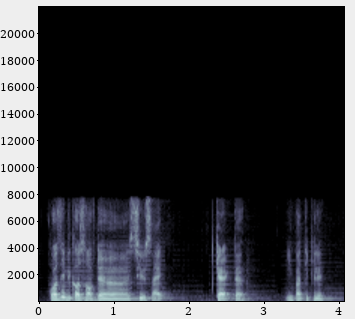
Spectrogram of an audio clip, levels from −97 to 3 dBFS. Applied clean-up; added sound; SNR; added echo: neural separator model SepFormer DNS4.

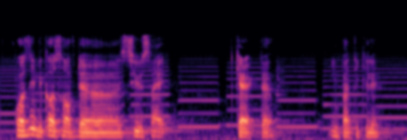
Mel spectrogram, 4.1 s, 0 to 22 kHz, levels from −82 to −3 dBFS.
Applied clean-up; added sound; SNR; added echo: none; Wind instrument, woodwind instrument; 19 dB; none.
